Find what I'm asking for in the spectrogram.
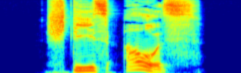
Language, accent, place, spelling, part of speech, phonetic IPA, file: German, Germany, Berlin, stieß aus, verb, [ˌʃtiːs ˈaʊ̯s], De-stieß aus.ogg
- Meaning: first/third-person singular preterite of ausstoßen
